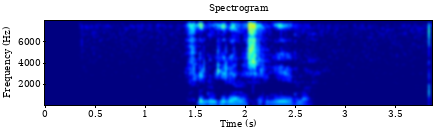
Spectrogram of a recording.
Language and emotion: Russian, neutral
